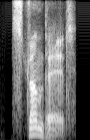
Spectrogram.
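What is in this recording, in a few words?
"strumpet", British English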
